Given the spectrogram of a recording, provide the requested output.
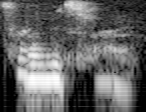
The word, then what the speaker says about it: satisfied: The stress should be on the first syllable. Satisfied.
